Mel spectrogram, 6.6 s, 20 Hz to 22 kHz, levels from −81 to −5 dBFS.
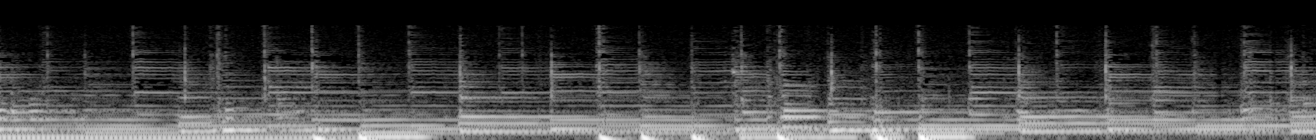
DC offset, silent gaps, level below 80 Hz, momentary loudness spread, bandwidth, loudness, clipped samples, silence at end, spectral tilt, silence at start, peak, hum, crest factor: under 0.1%; none; -22 dBFS; 7 LU; 11.5 kHz; -22 LUFS; under 0.1%; 0 s; -7.5 dB/octave; 0 s; -2 dBFS; none; 18 dB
